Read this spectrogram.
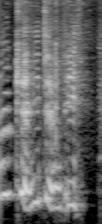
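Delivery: put-on high little-girl voice; high meek child's voice answering her dad; imitating his daughter. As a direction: mimic a small child meekly agreeing. Voicing his little daughter's reply.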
